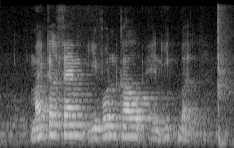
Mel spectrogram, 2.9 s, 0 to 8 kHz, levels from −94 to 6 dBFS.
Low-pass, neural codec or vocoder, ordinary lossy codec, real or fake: 7.2 kHz; none; none; real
